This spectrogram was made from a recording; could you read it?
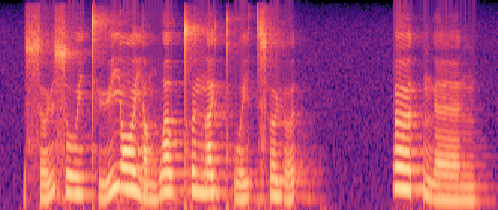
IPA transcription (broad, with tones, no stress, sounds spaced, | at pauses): s ɵ˨˥ ɥ s uː˧ j t̪ʰ yː˨˥ j ɔː˥ j ɐ˨ m w ɐ˥ w t̪ʰ ɵ˥ n ɐ˥ j kʷʰ e˨˧ j t͡sʰ ɵ˧ ɥ ɵ˨˥ t̚ | œː˥ t̚ ŋ ɛː˨ ŋ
